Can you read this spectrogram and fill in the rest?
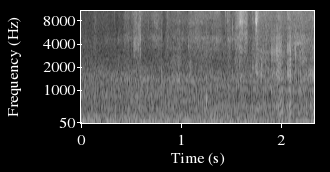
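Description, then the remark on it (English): Steady, loud low rumble of a car engine and tire-on-road noise heard from inside a moving vehicle, continuous throughout with no talking. “I think it'll be better because the noise of the car is too loud.”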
